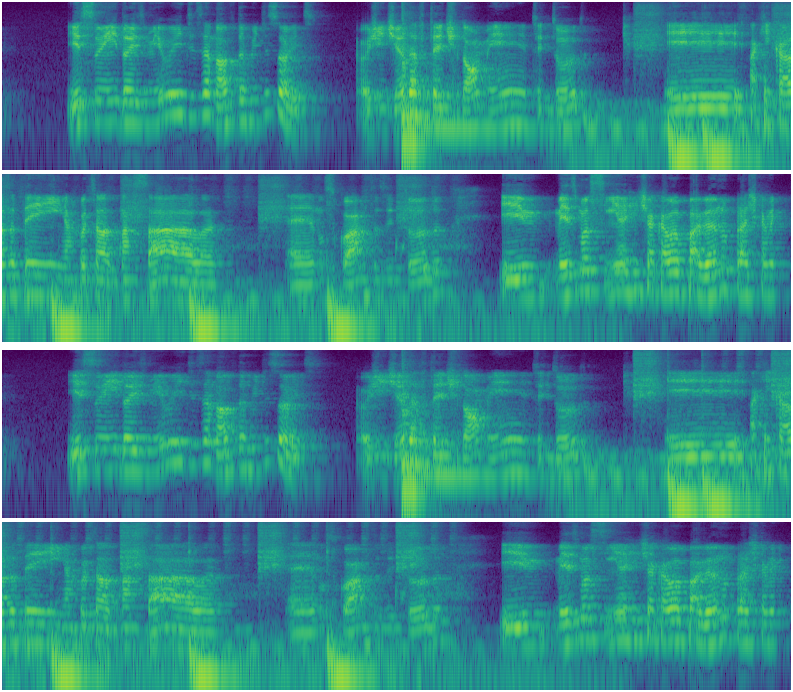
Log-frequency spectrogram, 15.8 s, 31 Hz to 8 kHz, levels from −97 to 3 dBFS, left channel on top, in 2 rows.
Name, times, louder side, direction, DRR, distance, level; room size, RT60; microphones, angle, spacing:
voice 1, 0.7-3.1 3.5-5.9 6.2-6.4 6.6-10.1 10.7-15.6, left 3 dB, 55° left, 4 dB, 1.2 m, -23 dB
Drum, 4.0-5.9, left 1 dB, 15° left, 0.7 m, -28 dB
sound 1, 5.4-14.0, equal, 90° right, 1.5 m, -40 dB
sound 2, 6.3-12.5, equal, 50° right, 3.1 m, -27 dB
14.5 x 8.5 x 2.6 m, 0.63 s
head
